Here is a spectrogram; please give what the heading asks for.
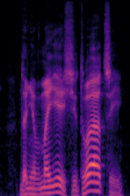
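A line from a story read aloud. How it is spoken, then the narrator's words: Sigh, then continuing. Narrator (Russian): Я вздохнул и продолжил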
